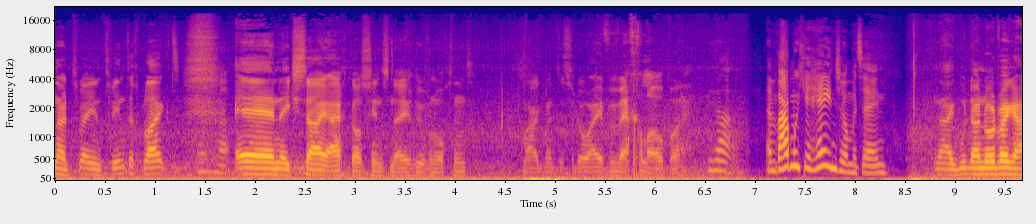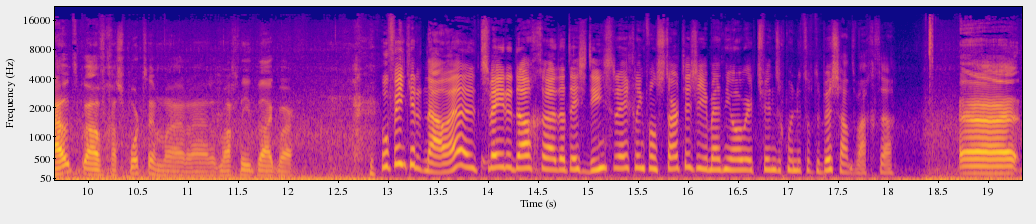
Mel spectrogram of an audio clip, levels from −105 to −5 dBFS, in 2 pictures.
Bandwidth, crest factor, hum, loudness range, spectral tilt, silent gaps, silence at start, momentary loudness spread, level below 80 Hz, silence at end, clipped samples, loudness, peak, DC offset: 18 kHz; 20 dB; none; 8 LU; -4.5 dB/octave; none; 0 s; 20 LU; -36 dBFS; 0 s; under 0.1%; -25 LUFS; -4 dBFS; under 0.1%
